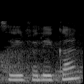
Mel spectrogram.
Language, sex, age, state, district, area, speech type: Malayalam, female, 30-45, Kerala, Pathanamthitta, rural, spontaneous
